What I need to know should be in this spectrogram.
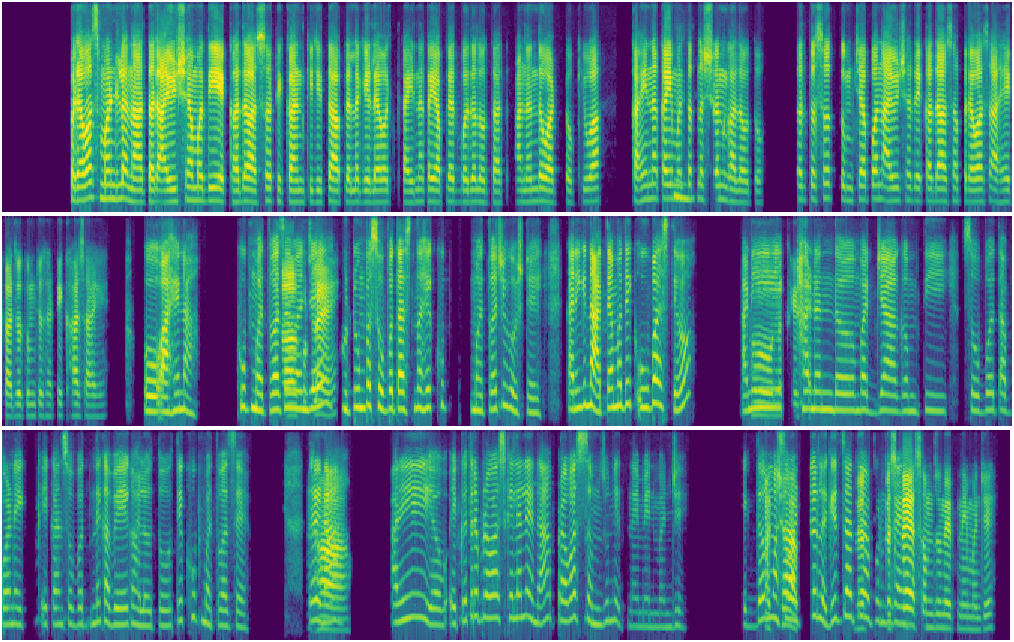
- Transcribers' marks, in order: laughing while speaking: "आनंद"; in English: "मेन"
- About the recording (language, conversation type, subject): Marathi, podcast, एकत्र प्रवास करतानाच्या आठवणी तुमच्यासाठी का खास असतात?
